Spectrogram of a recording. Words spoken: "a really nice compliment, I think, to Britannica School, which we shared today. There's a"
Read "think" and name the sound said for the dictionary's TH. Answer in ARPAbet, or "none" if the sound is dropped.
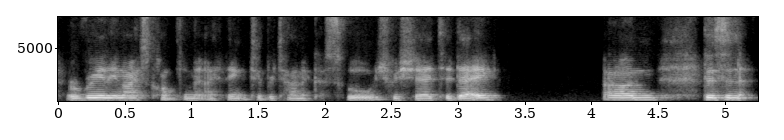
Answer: TH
